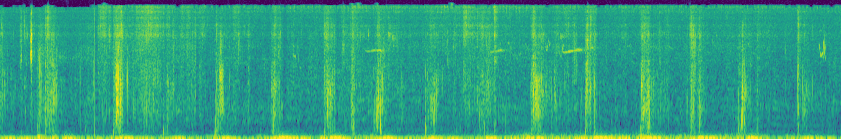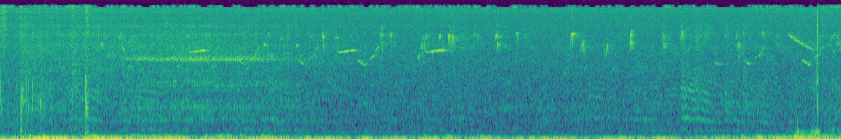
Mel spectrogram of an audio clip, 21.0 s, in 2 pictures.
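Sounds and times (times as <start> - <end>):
footsteps on dirt: 0.0 - 14.3
small birds chirping and whistling: 3.4 - 7.6, 10.0 - 21.0
low rumble: 10.8 - 14.8.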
